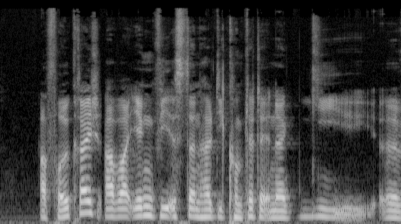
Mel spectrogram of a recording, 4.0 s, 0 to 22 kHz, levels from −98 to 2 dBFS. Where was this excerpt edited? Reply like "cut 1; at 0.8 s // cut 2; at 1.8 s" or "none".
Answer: cut 1; at 1.0 s

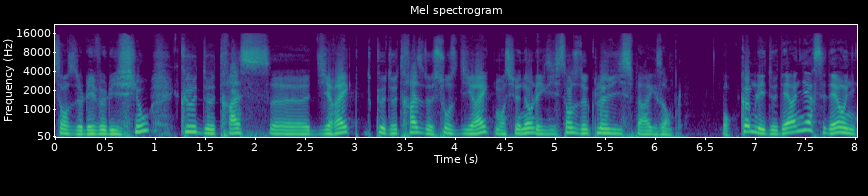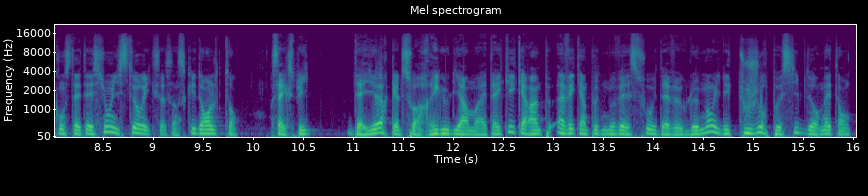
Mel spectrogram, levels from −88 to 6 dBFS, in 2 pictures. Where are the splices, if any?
cut 1; at 6.8 s

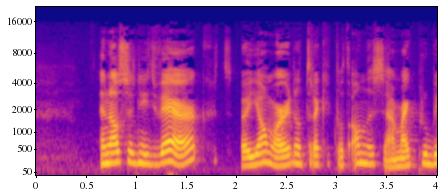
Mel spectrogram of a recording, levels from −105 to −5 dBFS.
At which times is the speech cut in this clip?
cut 1; at 2.1 s

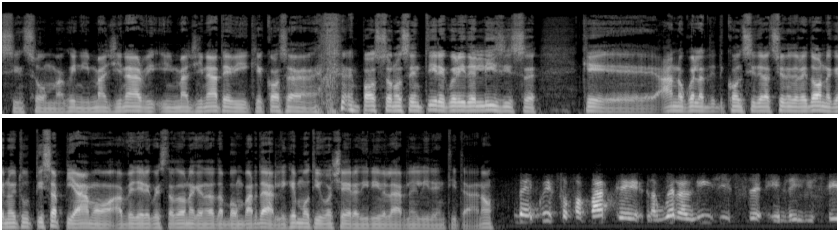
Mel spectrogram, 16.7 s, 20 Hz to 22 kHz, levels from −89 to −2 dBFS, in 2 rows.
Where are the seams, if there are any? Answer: cut 1; at 13.4 s

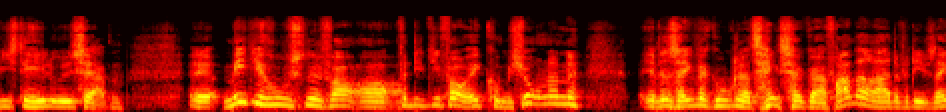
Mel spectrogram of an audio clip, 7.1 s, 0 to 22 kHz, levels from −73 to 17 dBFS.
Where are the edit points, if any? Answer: cut 1; at 1.7 s // cut 2; at 3.0 s

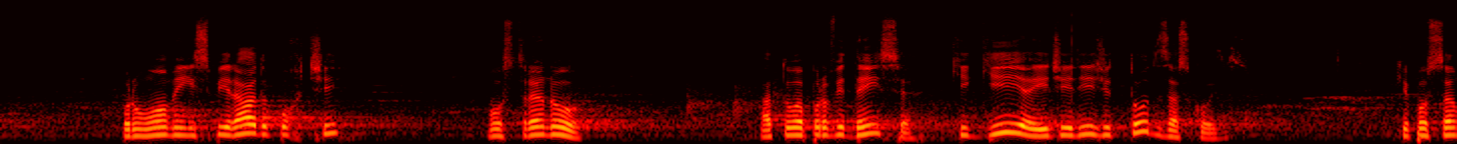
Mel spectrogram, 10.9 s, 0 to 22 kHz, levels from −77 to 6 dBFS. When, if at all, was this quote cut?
none

